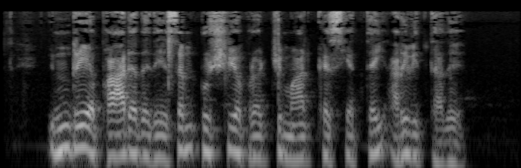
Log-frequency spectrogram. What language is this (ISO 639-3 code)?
tam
